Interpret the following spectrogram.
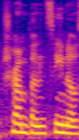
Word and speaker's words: tromboncino: we're gonna tuck some tromboncino squash around the garden. I'm gonna let you do that. Let's go ahead and do the labels. Put, you see how that's spelled? Tromboncino. Trombone? Yeah, it's like trombone.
